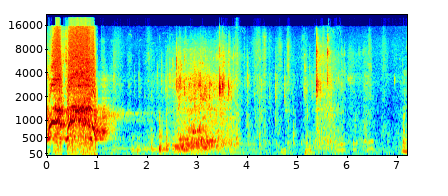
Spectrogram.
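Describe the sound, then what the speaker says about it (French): A man screams loudly inside a store, a harsh burst of yelling at the start followed by shouting and crowd noise echoing through the shop. "Ouais, c'est quoi ce vieux cri?"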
